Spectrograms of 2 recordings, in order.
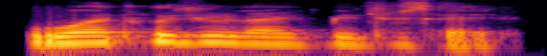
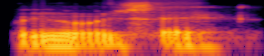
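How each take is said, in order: First: Higher, prim mock-polite ask; put-on prissy voice. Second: Said in the usual way. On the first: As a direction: repeat it as a prim, overly polite character. Repeats question in a put-on voice.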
